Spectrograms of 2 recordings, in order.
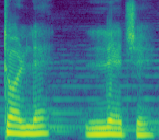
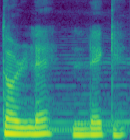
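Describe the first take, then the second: First: It uses a traditional Latin pronunciation. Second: It uses a more modern Latin pronunciation.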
